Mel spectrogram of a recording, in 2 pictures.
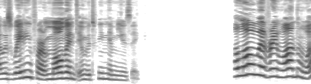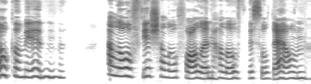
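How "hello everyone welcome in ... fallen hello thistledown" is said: put-on high-pitched elderly woman's voice. Greeting everyone by name as they arrive, old lady voice. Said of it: "I got my old lady voice on today".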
